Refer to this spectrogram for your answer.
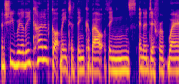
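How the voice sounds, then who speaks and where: With a British accent, a woman talks at a moderate pace in a very deep, low voice. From UK. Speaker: sustainability manager. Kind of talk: interview. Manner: hesitant fillers.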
